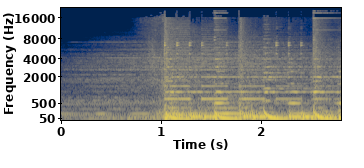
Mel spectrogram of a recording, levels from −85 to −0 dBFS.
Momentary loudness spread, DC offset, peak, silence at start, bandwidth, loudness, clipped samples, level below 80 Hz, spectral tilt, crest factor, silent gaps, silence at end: 17 LU; under 0.1%; 0 dBFS; 0 s; over 20 kHz; -15 LUFS; under 0.1%; -20 dBFS; -4.5 dB/octave; 14 dB; none; 0 s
